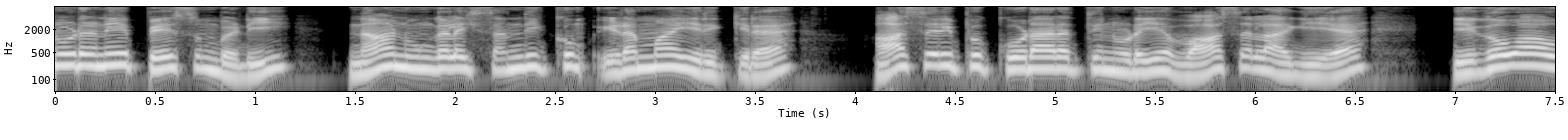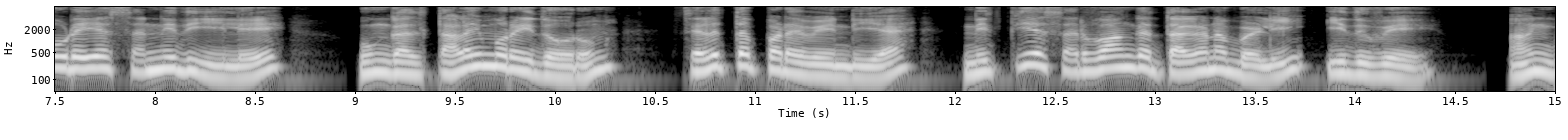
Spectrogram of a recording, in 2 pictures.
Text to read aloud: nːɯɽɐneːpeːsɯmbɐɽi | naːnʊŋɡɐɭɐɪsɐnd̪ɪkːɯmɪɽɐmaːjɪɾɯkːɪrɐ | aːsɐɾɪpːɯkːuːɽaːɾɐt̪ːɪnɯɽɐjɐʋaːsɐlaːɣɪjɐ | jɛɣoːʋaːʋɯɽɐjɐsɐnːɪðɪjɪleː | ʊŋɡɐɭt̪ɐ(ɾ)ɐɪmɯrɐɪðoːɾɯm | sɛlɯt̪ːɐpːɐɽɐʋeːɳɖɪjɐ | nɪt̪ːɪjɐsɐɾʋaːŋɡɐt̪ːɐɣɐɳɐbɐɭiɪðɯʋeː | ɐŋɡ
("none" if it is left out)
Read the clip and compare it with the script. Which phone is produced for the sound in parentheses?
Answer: l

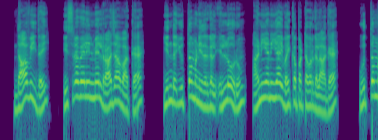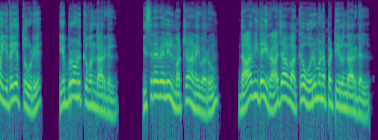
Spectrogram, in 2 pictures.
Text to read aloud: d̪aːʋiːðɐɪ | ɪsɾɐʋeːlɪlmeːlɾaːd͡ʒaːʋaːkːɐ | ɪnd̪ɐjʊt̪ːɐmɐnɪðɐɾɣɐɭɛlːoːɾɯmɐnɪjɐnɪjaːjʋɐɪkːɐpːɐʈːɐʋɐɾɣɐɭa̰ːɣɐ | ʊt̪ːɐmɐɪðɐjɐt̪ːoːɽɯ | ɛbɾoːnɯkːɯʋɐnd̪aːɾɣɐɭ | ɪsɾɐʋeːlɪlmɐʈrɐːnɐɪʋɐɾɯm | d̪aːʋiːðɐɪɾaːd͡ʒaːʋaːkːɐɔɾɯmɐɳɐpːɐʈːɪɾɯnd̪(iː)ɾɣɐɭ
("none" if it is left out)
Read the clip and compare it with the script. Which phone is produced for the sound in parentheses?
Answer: aː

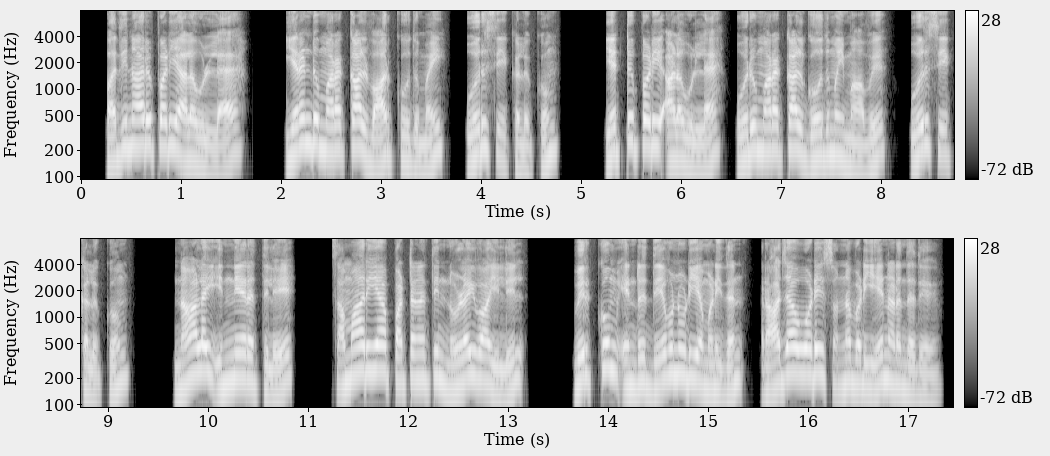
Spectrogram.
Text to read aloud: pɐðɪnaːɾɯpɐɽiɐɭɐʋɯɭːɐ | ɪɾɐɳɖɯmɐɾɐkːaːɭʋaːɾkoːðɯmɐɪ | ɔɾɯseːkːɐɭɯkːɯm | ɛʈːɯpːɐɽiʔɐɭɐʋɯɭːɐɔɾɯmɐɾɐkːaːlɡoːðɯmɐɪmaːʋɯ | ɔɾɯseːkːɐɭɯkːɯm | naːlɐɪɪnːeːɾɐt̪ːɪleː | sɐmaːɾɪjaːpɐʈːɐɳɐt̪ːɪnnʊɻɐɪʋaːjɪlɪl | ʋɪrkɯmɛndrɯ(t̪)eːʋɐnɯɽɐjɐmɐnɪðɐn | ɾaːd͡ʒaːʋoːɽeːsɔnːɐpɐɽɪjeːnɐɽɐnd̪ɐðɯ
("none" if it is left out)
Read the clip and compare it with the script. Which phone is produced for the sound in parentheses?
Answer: d̪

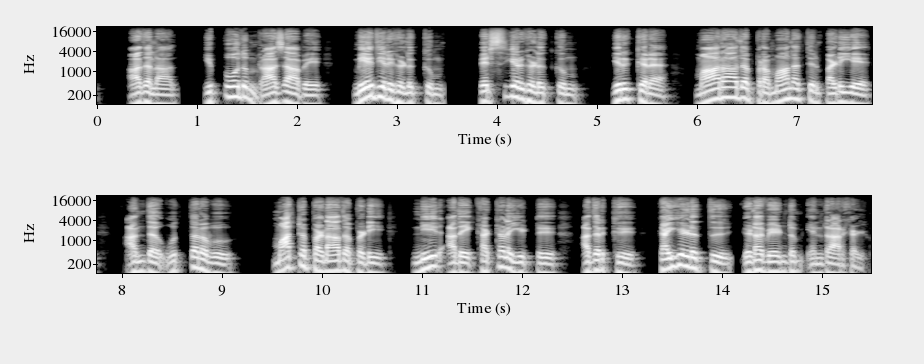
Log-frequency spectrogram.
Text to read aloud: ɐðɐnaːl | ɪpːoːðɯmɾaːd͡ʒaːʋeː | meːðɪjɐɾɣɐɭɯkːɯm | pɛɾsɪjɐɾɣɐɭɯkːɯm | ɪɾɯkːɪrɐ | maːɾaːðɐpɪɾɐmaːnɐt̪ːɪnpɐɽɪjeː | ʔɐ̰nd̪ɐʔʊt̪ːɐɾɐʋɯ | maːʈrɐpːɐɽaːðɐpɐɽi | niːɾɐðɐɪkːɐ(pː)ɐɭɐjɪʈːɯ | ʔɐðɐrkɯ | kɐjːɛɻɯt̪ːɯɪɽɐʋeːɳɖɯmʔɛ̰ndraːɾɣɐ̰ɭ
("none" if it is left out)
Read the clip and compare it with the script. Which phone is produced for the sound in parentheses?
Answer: ʈː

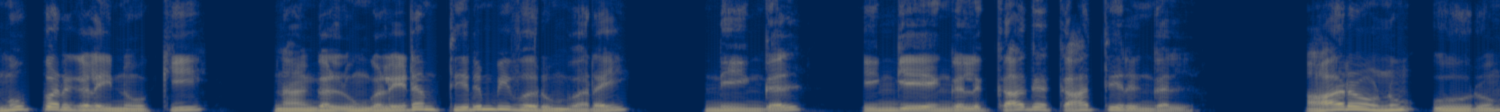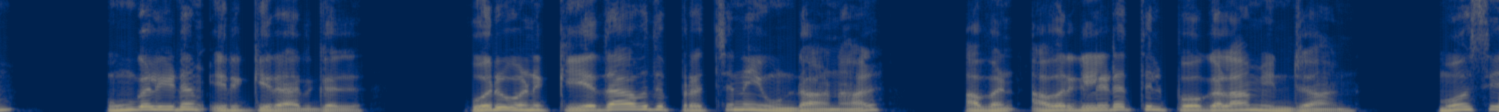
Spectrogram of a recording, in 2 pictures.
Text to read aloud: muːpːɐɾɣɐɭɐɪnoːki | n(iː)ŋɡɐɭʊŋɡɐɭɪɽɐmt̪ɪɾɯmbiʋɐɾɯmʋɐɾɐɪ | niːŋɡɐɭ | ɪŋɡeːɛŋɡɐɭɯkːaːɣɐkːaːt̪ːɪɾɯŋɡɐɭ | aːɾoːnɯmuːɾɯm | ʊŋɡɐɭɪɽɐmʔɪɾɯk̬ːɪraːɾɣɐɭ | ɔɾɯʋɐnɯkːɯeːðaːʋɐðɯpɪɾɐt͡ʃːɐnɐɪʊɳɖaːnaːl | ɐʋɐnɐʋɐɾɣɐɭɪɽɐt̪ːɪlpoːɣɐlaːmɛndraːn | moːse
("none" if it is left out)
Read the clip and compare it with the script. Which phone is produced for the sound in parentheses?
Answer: aː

